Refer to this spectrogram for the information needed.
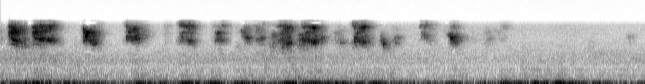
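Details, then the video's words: Sparrows at a window-mounted feeder on a morning of feeding chirp in a quick, rhythmic series of sharp tweets, about two to three a second, thinning out toward the end. "Воробьи в кормушке - утро всегда бойкое"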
